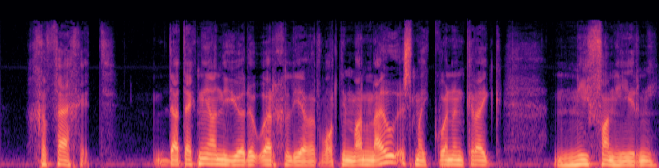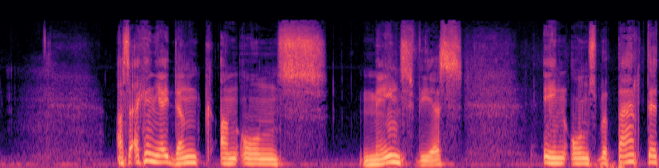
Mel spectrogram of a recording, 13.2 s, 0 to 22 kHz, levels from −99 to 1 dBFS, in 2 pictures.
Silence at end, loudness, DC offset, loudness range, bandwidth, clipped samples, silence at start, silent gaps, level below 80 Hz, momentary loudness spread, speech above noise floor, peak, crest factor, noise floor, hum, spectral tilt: 0 s; -19 LUFS; under 0.1%; 3 LU; 13 kHz; under 0.1%; 0.35 s; none; -40 dBFS; 10 LU; 29 dB; -8 dBFS; 12 dB; -48 dBFS; none; -6 dB/octave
